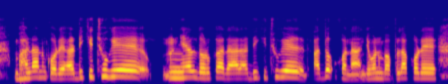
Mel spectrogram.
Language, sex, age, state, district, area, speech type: Santali, female, 18-30, West Bengal, Purba Bardhaman, rural, spontaneous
